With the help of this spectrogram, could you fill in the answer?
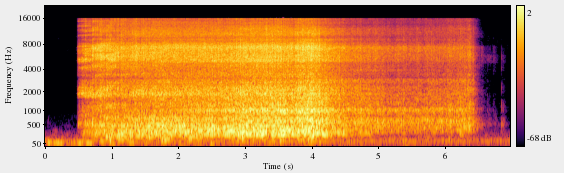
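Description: A white-bladed knife cuts into slices of a solid, striped yellow and pink layered kinetic sand bar. The result is a continuous, bright, gritty scraping hiss that starts half a second in, swells slightly around the fourth second, then eases off and stops just before the end.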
